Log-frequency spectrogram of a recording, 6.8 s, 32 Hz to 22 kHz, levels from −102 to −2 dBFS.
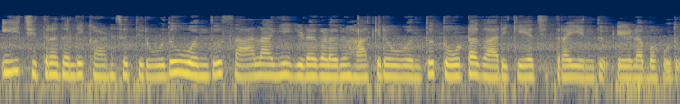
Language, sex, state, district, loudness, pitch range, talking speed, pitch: Kannada, female, Karnataka, Belgaum, -15 LUFS, 175-205 Hz, 105 wpm, 185 Hz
